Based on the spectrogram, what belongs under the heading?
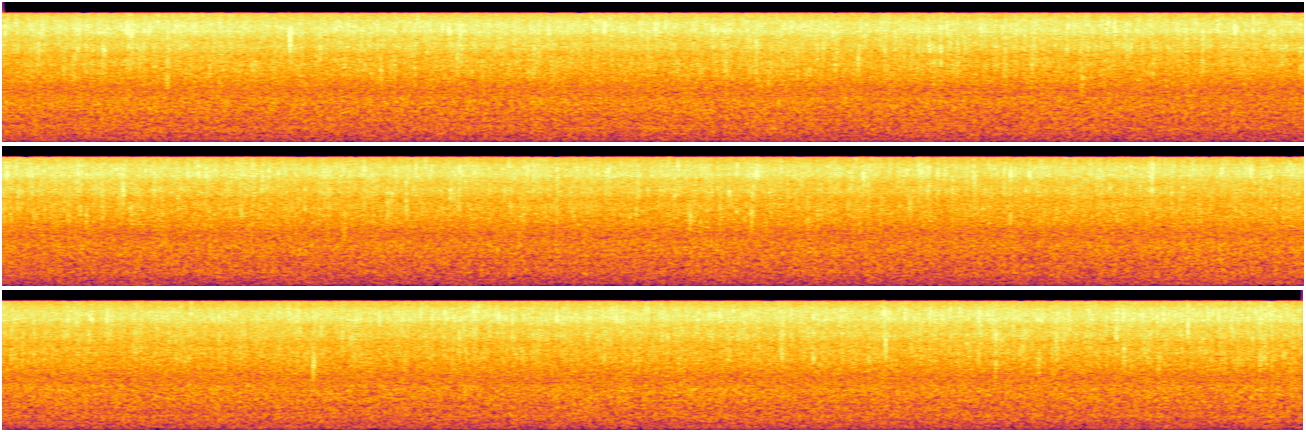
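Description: Steady rain falling: an even hiss with faint scattered ticks of single drops.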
